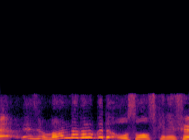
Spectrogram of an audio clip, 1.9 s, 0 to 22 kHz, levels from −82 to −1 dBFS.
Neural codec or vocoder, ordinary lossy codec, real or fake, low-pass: codec, 16 kHz in and 24 kHz out, 0.9 kbps, LongCat-Audio-Codec, fine tuned four codebook decoder; none; fake; 7.2 kHz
